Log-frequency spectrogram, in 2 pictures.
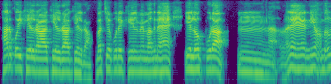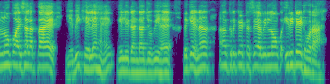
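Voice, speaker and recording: A man telling a devotional story to a gathering, animated and full of fillers and restarts. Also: a little high, moderate pace, hardly any pauses, smooth, lo-fi sound. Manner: animated, acts out quoted voices, frequent fillers and restarts. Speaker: devotional storyteller addressing a congregation.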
